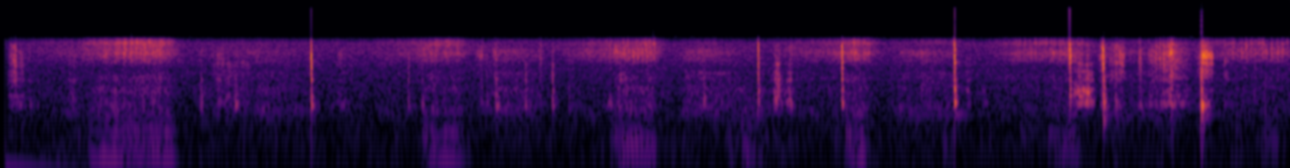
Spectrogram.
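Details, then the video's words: Tyson, a dog asleep on a love seat indoors, snoring in rough, wheezy bursts mixed with sharp clicks and snuffling noises, uneven in rhythm. "DOG SNORING"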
